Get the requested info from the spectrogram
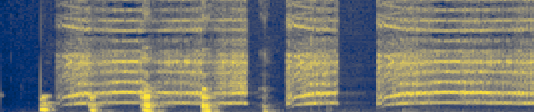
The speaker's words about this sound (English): Look, cowbell for you. I'll give you a little goat noise too.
